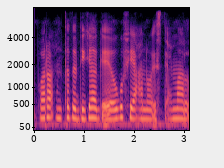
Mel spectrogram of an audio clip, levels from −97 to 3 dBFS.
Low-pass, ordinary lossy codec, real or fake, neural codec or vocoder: 7.2 kHz; none; real; none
